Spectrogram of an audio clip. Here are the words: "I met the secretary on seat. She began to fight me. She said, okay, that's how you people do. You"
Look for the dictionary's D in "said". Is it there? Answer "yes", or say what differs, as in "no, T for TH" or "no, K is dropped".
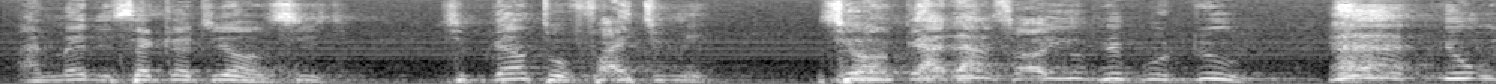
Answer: no, D is dropped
